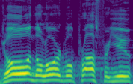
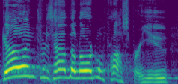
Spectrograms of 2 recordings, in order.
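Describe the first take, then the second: First: It is said in a sincere, straightforward tone. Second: It is said in a mocking, sarcastic tone. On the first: The promise of success is meant seriously. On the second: The promise of success is not meant seriously.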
